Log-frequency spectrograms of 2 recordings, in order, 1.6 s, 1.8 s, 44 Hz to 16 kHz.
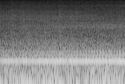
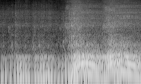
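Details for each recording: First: Honda CB750, a 750 cc four-cylinder with four carburetors and 67 hp, cruising: an even, steady hum at constant pitch under road and wind rush, with no knocks or misses. The engine runs smoothly. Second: Honda CB750 four-cylinder, four carburetors, cold start on choke: uneven idle then blipped revs rising and sagging, only running with throttle held; rough cold running needing revs, cause unconfirmed.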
